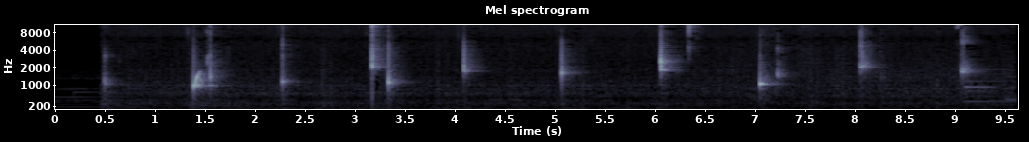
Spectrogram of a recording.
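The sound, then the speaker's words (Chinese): Water drips from a sink faucet left running in a living room: many faint, sharp plinks fall at irregular intervals. “这一阵阵的水滴声进入了我的耳畔，我听得出，那是客厅的洗手池那边传来的，想是大概没有关好水龙头吧。”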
